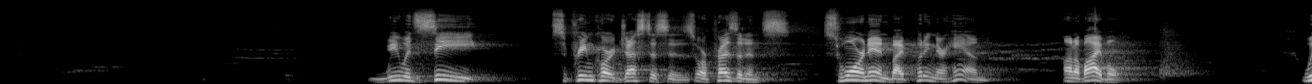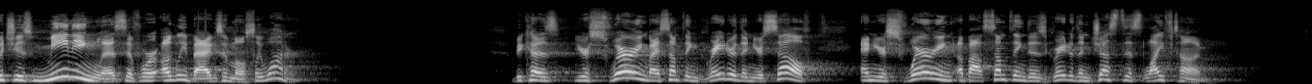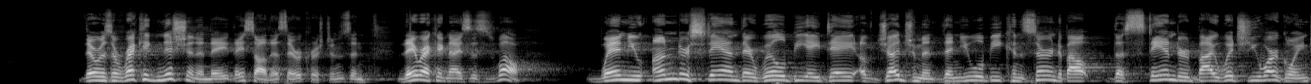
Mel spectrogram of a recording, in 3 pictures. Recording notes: This sermon was preached at Covenant Bible Church on the Lord's Day, May 7th, 2023.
